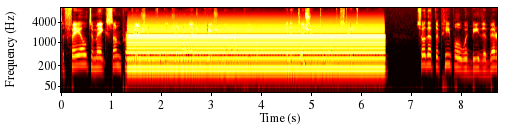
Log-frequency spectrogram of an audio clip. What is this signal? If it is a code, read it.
Ship horn signal, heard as a ship's horn, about 170 Hz, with speech in English. 1 long. At sea: a vessel nearing a blind bend, or under power and making way in fog.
